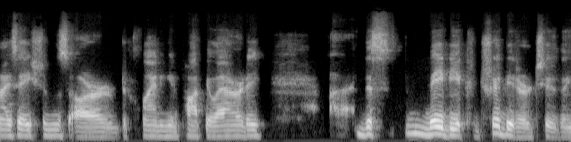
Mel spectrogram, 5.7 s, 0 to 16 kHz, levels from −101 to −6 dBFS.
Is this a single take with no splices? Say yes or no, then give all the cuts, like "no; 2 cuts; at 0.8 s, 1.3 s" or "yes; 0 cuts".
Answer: no; 1 cut; at 3.5 s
